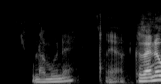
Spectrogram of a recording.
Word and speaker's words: Ramune: Ramune. Ramune. Yeah, cuz I know like you like phonetically the the the U vowel is is more or less silent in Japanese.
